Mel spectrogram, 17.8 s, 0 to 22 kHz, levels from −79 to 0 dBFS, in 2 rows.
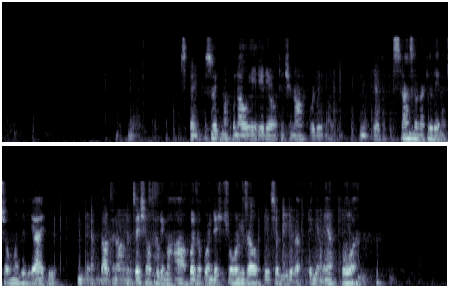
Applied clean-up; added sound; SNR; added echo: neural mask model DeepFilterNet 3.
